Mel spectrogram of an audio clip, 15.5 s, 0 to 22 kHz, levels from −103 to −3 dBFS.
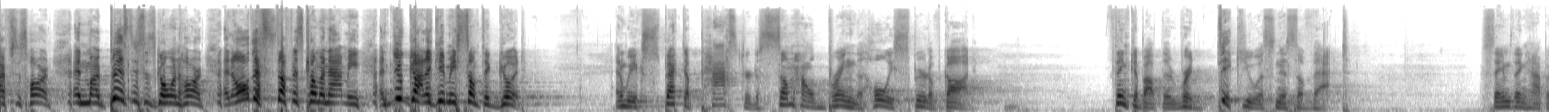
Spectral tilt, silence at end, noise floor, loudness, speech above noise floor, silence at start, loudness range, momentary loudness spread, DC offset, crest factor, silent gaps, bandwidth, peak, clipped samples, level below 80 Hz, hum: -4.5 dB/octave; 0.1 s; -75 dBFS; -19 LUFS; 54 dB; 0 s; 17 LU; 20 LU; under 0.1%; 22 dB; none; 16.5 kHz; 0 dBFS; under 0.1%; -52 dBFS; none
